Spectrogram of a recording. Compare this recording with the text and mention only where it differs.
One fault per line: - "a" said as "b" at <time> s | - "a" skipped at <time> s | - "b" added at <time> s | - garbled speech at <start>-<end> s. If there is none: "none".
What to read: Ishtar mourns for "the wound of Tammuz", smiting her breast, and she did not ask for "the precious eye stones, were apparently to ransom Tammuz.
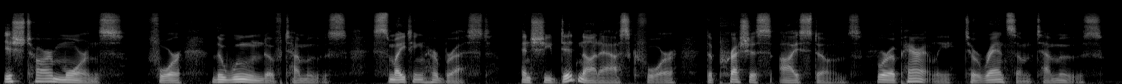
none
